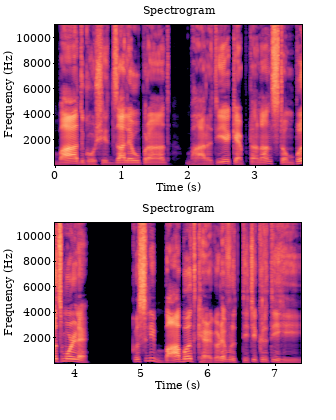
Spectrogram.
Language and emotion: Goan Konkani, disgusted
